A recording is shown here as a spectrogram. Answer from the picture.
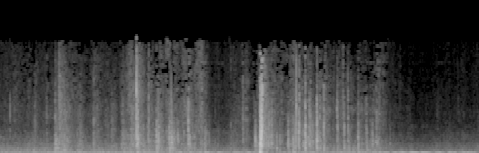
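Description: A paper bag holding seeds, handed over into someone's hand, rustles and crinkles in a steady run of crisp, papery bursts, with one sharper snap partway through. No one speaks.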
